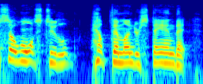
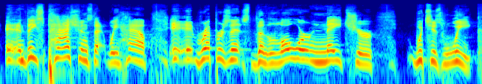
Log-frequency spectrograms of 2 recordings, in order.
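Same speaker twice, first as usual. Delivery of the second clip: fervent preaching; 4 semitones higher, 4 dB louder than usual. Acted. Preaching at rising force.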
